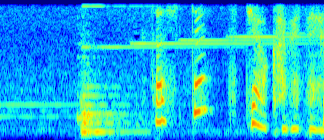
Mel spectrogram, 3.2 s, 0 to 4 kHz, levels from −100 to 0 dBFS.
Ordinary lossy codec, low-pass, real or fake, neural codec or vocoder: none; 3.6 kHz; real; none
